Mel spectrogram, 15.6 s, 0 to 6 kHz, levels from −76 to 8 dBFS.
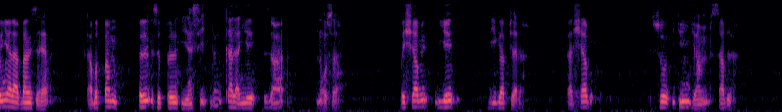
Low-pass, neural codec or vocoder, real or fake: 5.4 kHz; codec, 16 kHz, 4 kbps, FreqCodec, larger model; fake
